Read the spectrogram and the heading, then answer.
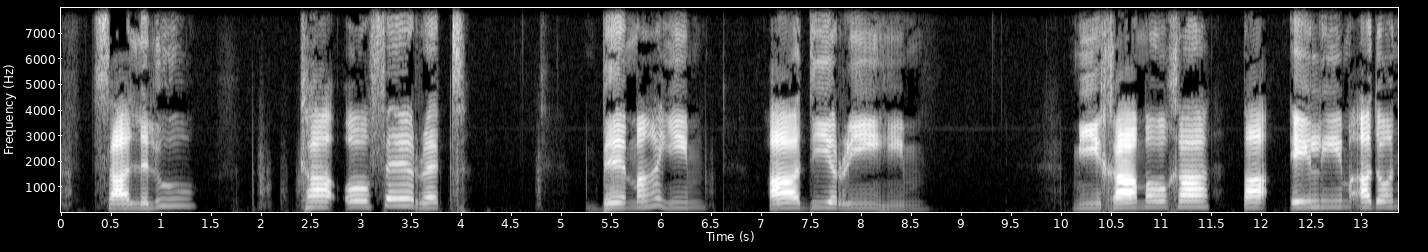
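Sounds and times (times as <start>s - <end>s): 
Torah portion chanting: 0.0s - 1.4s, 2.3s - 4.1s, 5.3s - 8.7s, 10.1s - 13.3s.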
